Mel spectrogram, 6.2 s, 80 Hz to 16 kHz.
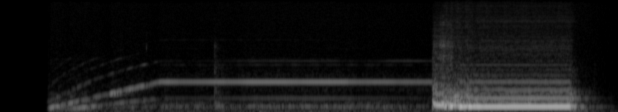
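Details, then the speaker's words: EpicSaw PowerLift just installed on a Woodland Mills HM130 Max sawmill: motor whine climbs, holds, then jumps to a loud harsh strained drone as the cable tightens but the head stops lifting; owner suspects slipping or a wrong-size key; binding. "I mean it sounds like it's doing something it's definitely putting pressure on it"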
